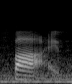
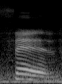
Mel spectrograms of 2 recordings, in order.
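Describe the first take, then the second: First: The vowel is a long I sound. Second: The vowel is a short I sound. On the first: The speaker calls it right. "The word is five, so we hear the I sound" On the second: The speaker calls it wrong. "that's what our short I sound is"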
